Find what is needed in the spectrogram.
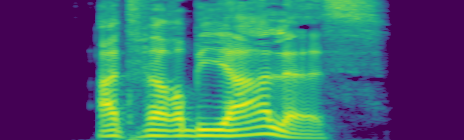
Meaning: strong/mixed nominative/accusative neuter singular of adverbial
- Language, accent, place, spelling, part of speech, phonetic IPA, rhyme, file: German, Germany, Berlin, adverbiales, adjective, [ˌatvɛʁˈbi̯aːləs], -aːləs, De-adverbiales.ogg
